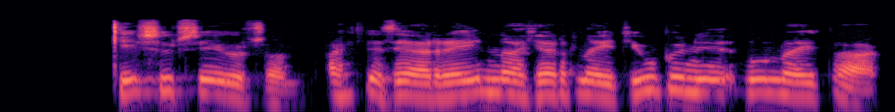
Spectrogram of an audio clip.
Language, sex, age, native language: Icelandic, male, 60-69, Icelandic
